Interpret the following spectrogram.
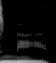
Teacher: The mistake I often hear is students using the rising second tone, so it sounds like they're asking a question, ni. We don't want that.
